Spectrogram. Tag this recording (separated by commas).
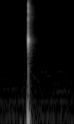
Finger snapping, Hands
